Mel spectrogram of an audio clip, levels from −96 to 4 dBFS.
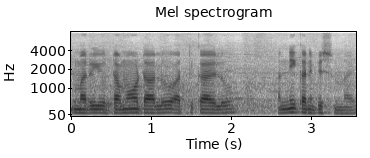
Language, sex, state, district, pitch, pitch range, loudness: Telugu, male, Andhra Pradesh, Sri Satya Sai, 125 Hz, 120-125 Hz, -18 LUFS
